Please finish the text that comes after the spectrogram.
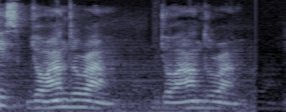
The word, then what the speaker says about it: Jhoan Duran: My name is Joan Duran.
